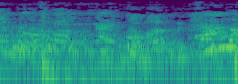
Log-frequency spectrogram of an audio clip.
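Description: Indistinct chatter of several people talking at once in a large room.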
